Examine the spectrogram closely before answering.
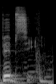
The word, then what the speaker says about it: Pepsi: That's why Pepsi, in most languages using Arabic script, is said bibsi.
